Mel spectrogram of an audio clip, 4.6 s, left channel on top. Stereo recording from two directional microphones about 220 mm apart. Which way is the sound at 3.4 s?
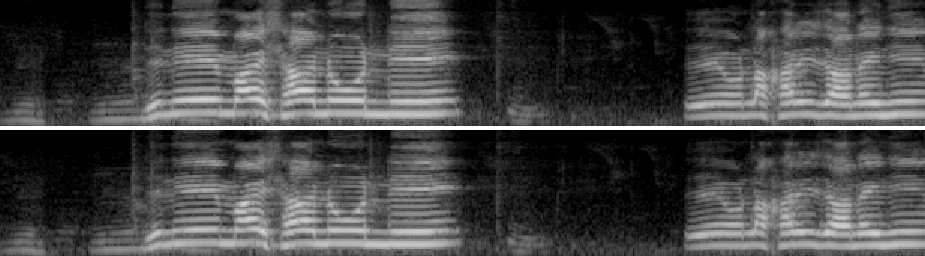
45° left (ahead or behind).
